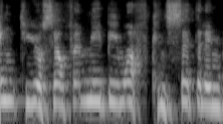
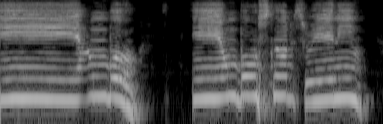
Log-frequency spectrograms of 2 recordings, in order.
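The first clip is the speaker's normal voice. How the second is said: slow put-on Liverpool Scouse accent, "hey" drawn out; 4 semitones higher than usual. Retelling what a man kept saying, in a put-on scouse accent. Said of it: "That sounds Scouse".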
